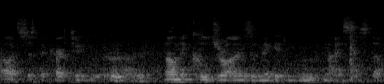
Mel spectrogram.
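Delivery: ordinary talk, nothing marked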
